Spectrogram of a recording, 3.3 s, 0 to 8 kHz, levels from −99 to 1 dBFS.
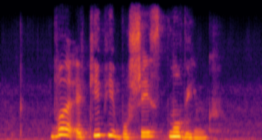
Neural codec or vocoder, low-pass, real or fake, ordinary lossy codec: codec, 16 kHz, 4 kbps, X-Codec, HuBERT features, trained on LibriSpeech; none; fake; none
